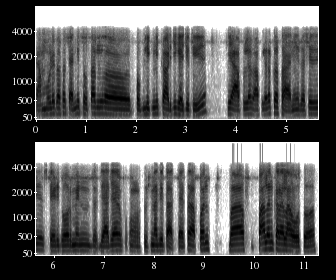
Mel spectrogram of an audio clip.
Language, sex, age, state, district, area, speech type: Marathi, male, 18-30, Maharashtra, Yavatmal, rural, conversation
